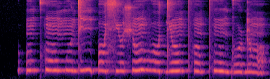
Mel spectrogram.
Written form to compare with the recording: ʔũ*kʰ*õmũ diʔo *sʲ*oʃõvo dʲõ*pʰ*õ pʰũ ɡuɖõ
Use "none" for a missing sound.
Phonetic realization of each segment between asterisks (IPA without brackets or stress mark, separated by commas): kʰ, sʲ, pʰ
